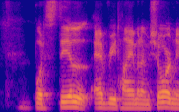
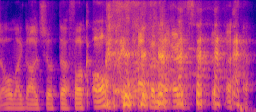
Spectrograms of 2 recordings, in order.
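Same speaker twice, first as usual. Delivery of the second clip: reading a reply while cracking up; laughing through a quote; 2 semitones higher, 8 dB louder, slower than usual. Retold or imitated. Reading out a meme reply to a friend, laughing. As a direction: let the laugh break the words.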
